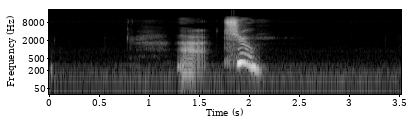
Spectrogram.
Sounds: Sneeze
